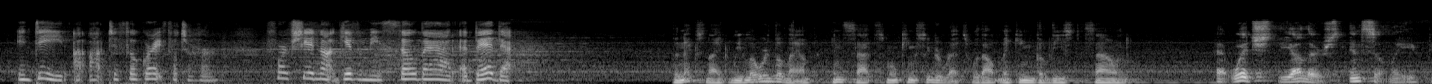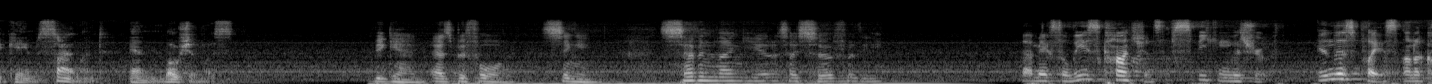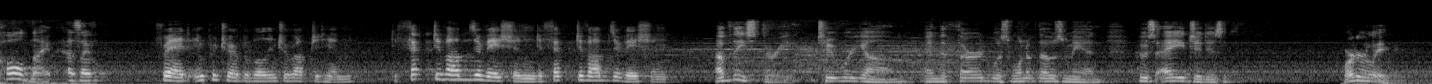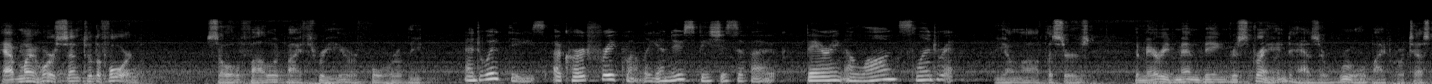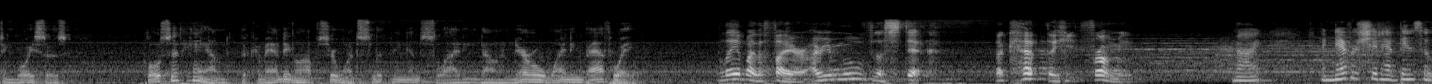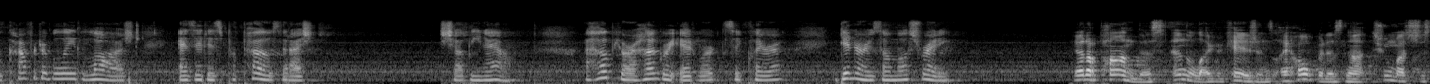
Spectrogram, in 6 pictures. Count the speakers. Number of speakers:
9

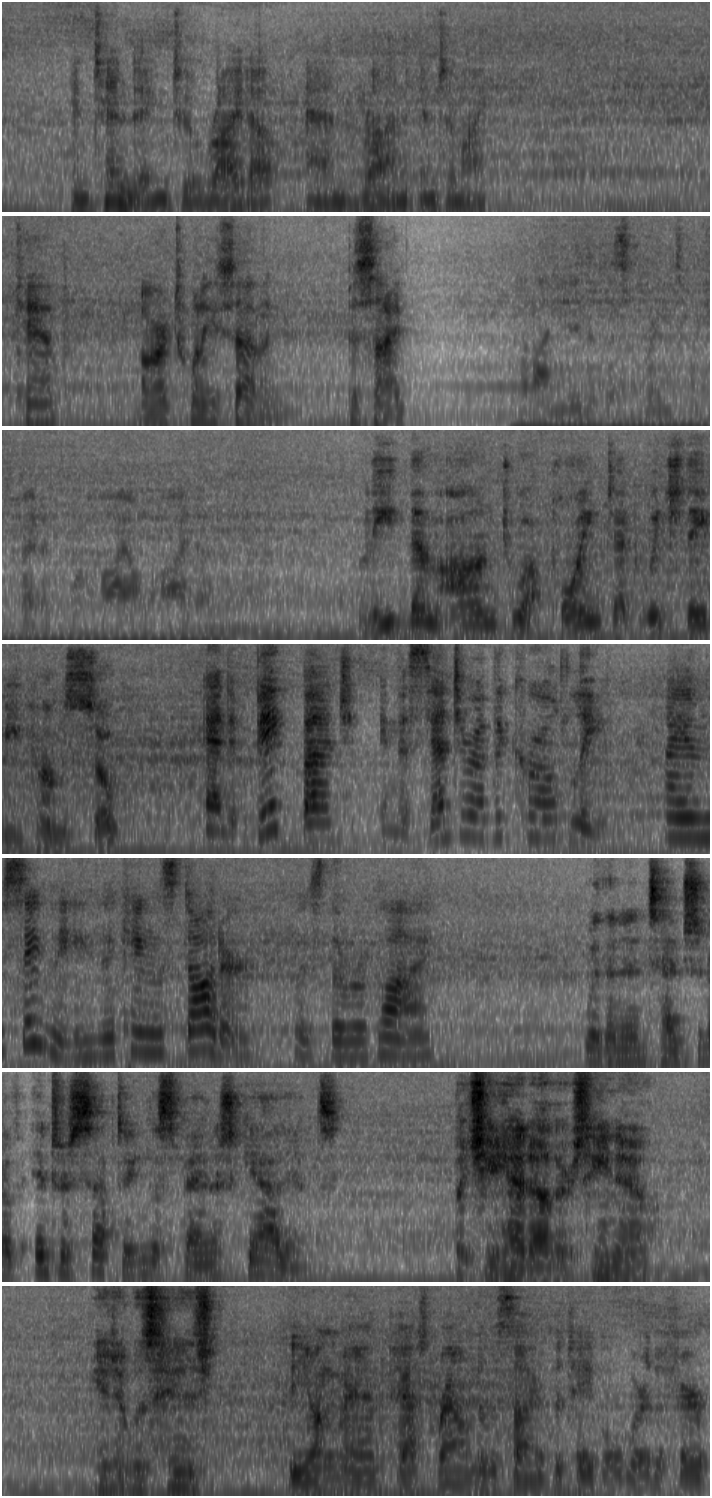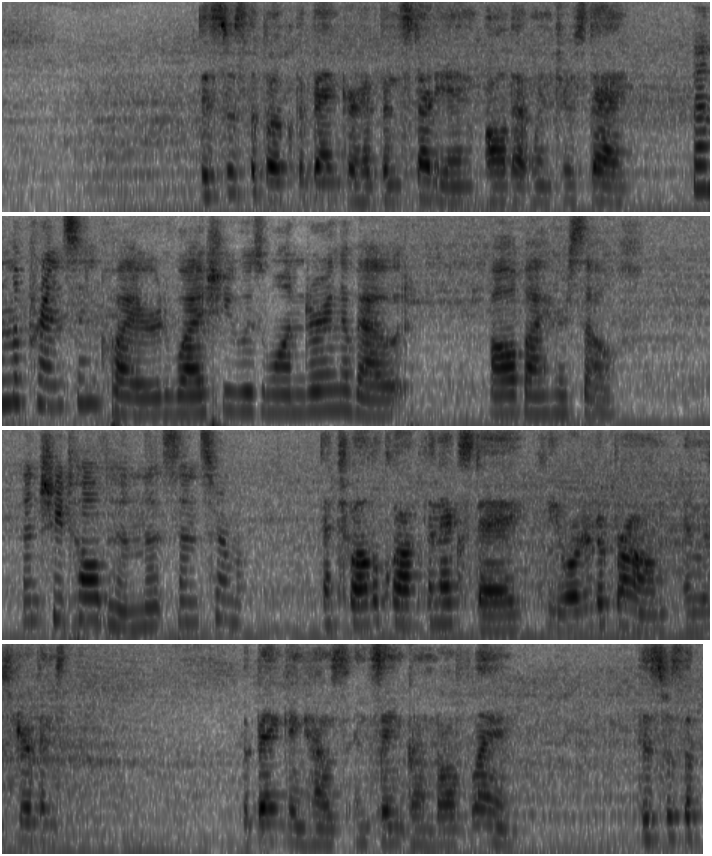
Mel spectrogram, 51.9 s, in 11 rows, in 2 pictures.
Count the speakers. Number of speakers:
10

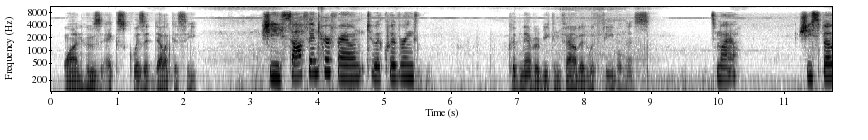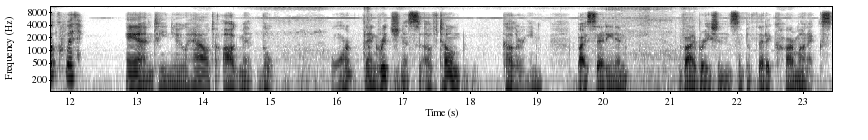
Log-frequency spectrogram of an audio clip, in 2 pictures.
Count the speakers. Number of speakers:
2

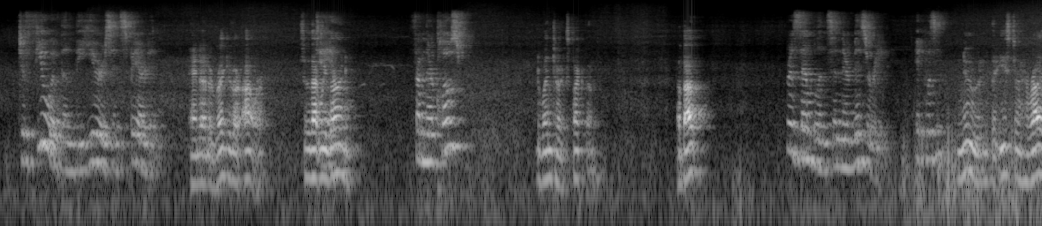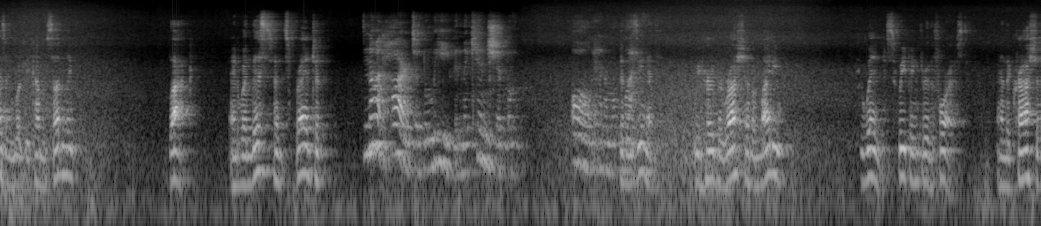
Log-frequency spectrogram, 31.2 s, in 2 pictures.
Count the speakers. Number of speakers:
2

